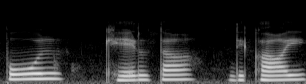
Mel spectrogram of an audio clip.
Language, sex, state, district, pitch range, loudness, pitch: Hindi, female, Madhya Pradesh, Bhopal, 205-235 Hz, -14 LUFS, 225 Hz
